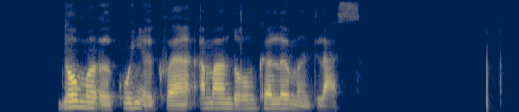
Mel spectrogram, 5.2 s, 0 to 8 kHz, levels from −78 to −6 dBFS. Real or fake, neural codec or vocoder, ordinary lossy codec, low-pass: fake; codec, 16 kHz, 2 kbps, X-Codec, WavLM features, trained on Multilingual LibriSpeech; MP3, 64 kbps; 7.2 kHz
